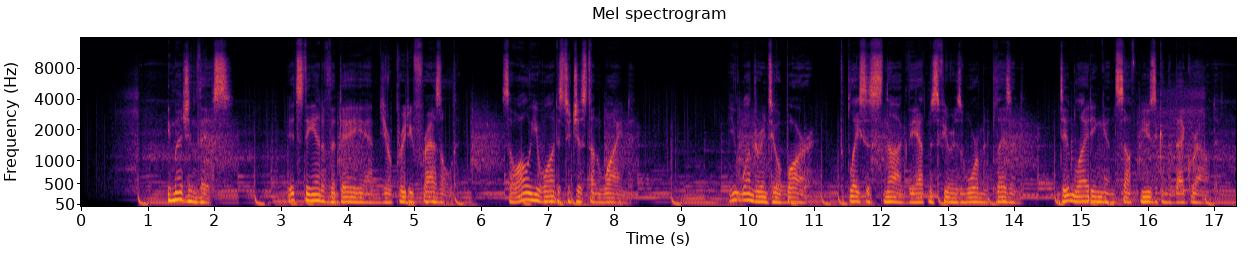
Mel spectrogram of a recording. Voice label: Bar Conversations

